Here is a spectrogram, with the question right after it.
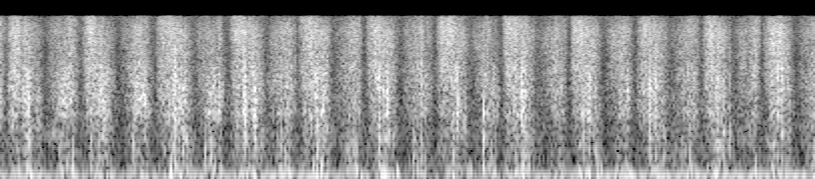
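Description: Fingertips and nails scratch quickly back and forth on the upper-arm sleeve of a worn knit sweatshirt. The result is a steady rhythm of short, bright, raspy fabric strokes, about two per second, with little low end.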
